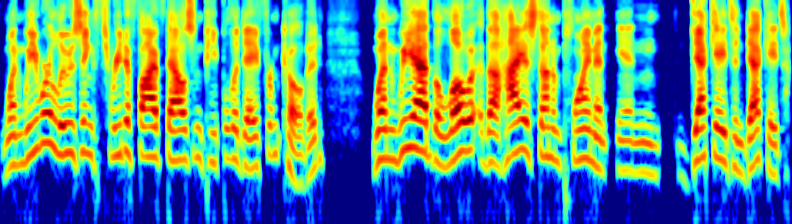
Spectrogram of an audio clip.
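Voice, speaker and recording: High-voiced, combative male talk radio host. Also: a bit bright, no echo, clean studio sound. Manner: combative, scolding, sarcastic. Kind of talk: political call-in talk show commentary.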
